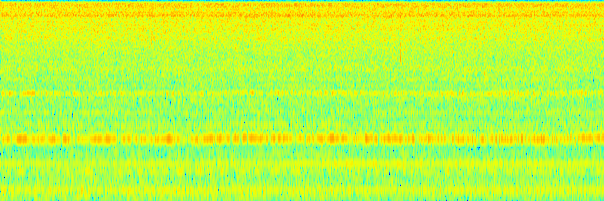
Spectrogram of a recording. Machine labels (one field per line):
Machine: pump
